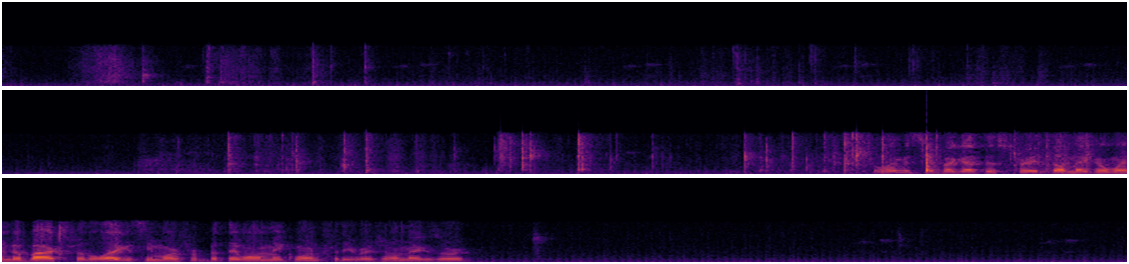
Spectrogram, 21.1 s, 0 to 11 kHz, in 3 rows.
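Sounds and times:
plastic blister tray crackling: 0.7s - 6.6s, 7.9s - 15.0s.

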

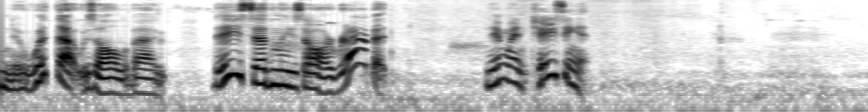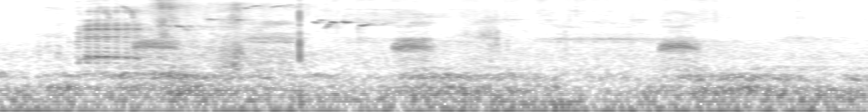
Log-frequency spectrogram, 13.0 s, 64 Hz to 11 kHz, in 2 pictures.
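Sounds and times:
steady low rumble: 0.0s - 13.0s
sheep bleating faintly: 7.1s - 7.8s.

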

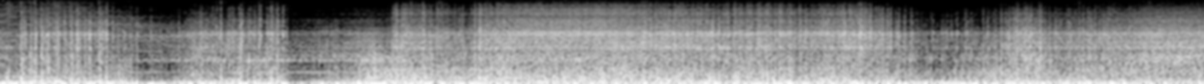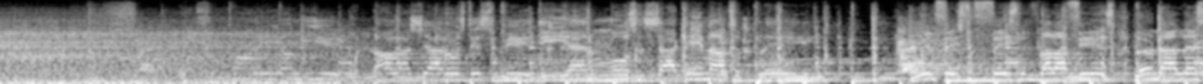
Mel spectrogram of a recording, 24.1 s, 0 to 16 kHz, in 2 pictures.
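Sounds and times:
aircraft engine drone: 0.0s - 17.8s
wind rushing: 0.0s - 17.8s, 21.0s - 22.6s.

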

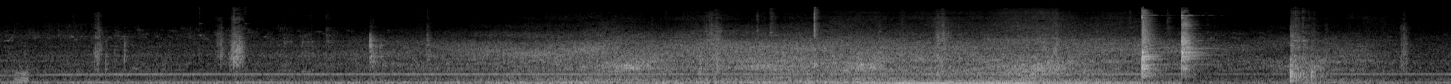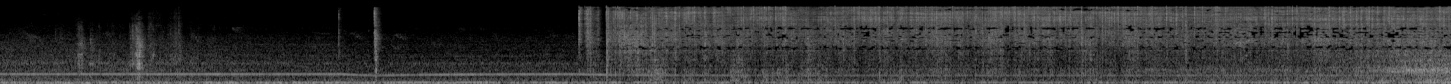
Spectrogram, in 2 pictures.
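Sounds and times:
sharp knocks on metal: 11.4s - 12.2s
welding arc crackling and hissing: 20.3s - 29.0s.

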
